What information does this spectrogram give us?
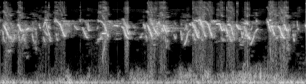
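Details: Brief burst of saffron finch song, used to lure others: a steady stream of high, squeaky chirps and twisted notes for three seconds, some low background rumble.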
